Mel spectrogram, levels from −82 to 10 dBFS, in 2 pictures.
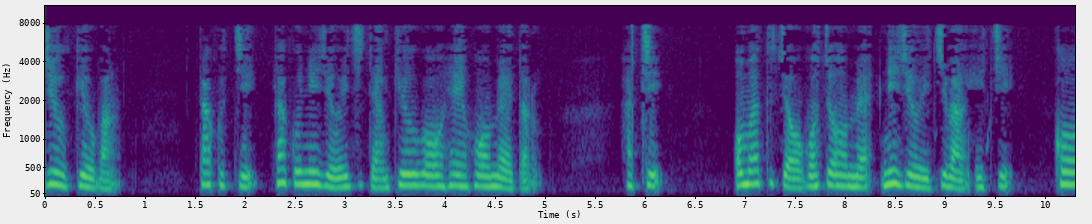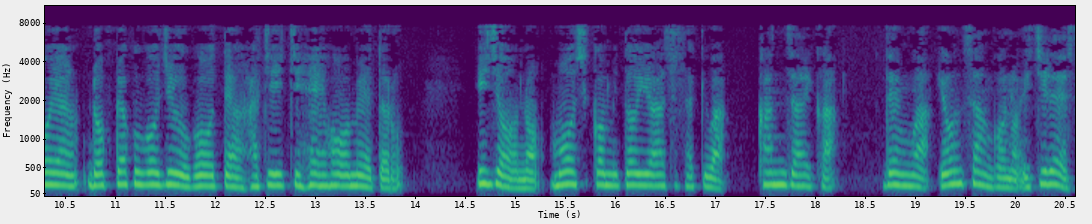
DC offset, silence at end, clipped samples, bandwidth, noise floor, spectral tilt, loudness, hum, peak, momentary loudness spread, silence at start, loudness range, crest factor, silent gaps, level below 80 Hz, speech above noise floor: under 0.1%; 0 s; under 0.1%; 8 kHz; -64 dBFS; -6.5 dB/octave; -19 LUFS; none; -4 dBFS; 10 LU; 0 s; 3 LU; 14 dB; none; -64 dBFS; 46 dB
